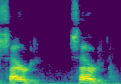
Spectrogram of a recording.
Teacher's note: very commonly, the T is simply left out. It's not Saturday, it's not a glottal stop, it's Saturday.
